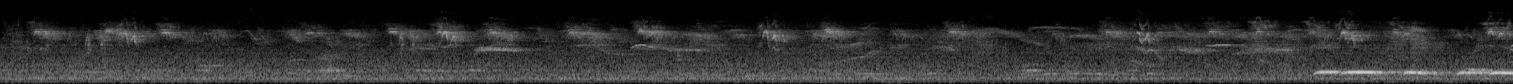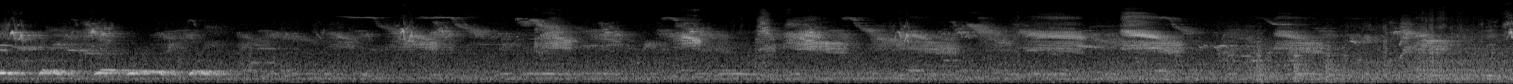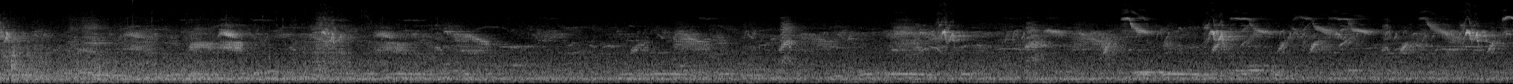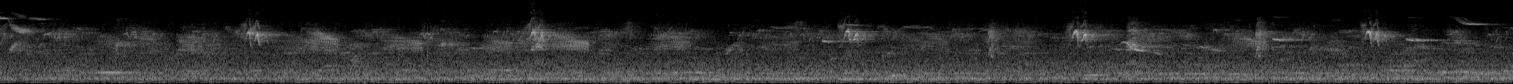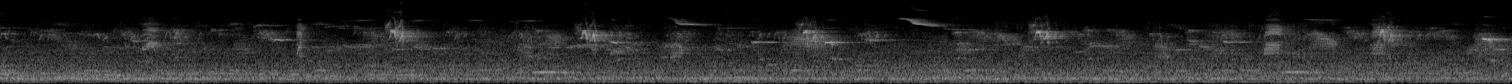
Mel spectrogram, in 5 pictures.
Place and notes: In the small center of Sainte-Marie-de-Ré, sparrows are singing and trying to seduce. The street is completely overwhelmed by their presence. During the recording, the bell, ringing 8:30 pm.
